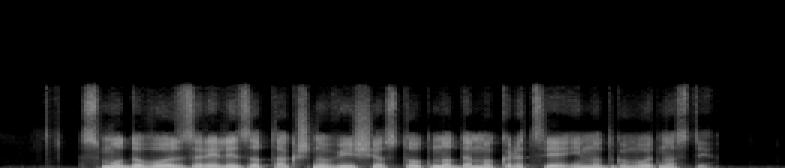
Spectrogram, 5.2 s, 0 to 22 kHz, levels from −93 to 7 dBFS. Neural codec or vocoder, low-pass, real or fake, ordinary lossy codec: codec, 24 kHz, 0.9 kbps, WavTokenizer, large speech release; 10.8 kHz; fake; none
